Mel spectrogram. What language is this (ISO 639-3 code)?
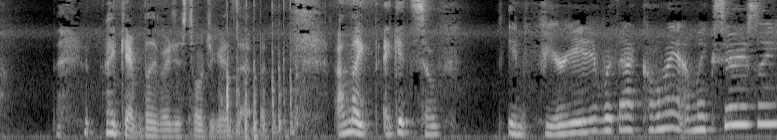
eng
